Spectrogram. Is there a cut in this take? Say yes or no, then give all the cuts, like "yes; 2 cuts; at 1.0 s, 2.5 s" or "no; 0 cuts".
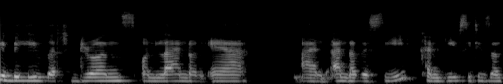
no; 0 cuts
